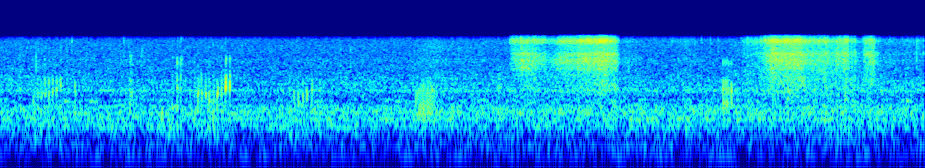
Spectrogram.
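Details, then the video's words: Fat domestic cat asleep indoors, snoring and wheezing: soft breathy rasps in an irregular rhythm, with two louder hissing exhalations near the end. "Fat Kitty snoring"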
